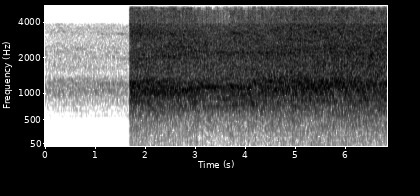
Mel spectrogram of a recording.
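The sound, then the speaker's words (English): A low, thin hiss gives way abruptly to a loud, sustained roar of a crowd yelling, screaming and cheering, a dense wall of voices that holds steady to the end. “And I know a lot of you are yelling and screaming and happy and celebrating right now, but the replacement refs are now gone.”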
